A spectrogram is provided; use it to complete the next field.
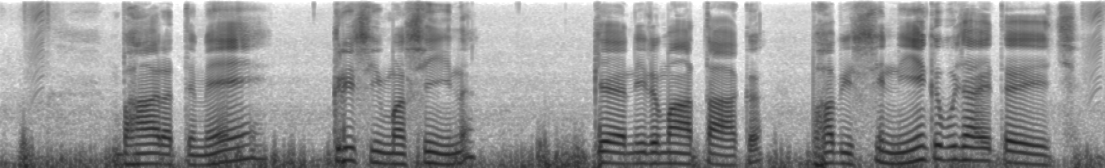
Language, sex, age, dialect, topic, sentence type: Maithili, male, 18-24, Southern/Standard, agriculture, statement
